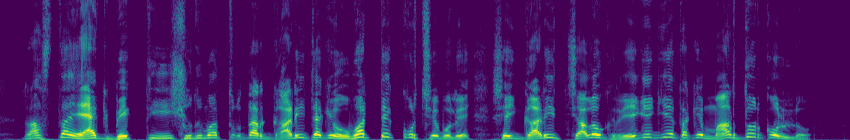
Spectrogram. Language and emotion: Bengali, angry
